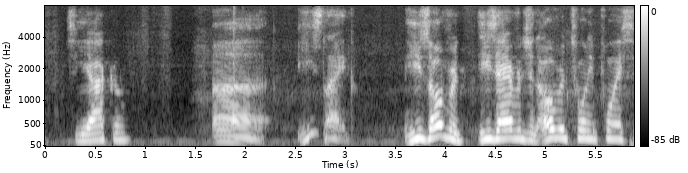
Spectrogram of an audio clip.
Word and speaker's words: Siakam: D Terrell, but ain't Siki, how do you pronounce this dude's name? Siakam. Siakam.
